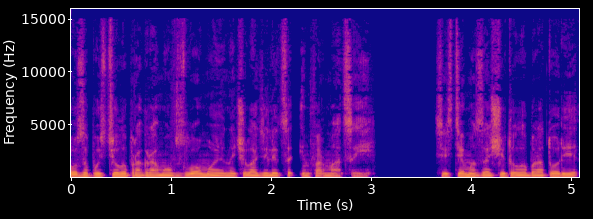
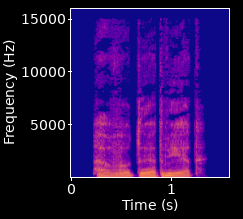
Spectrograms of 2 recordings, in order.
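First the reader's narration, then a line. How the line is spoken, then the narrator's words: Wry snort. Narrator (Russian): хмыкнул я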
